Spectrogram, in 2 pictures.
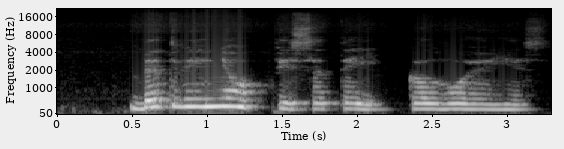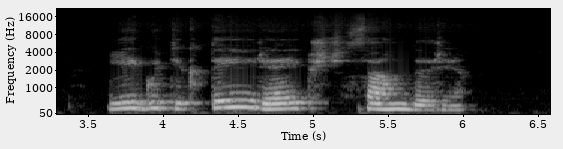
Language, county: Lithuanian, Vilnius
